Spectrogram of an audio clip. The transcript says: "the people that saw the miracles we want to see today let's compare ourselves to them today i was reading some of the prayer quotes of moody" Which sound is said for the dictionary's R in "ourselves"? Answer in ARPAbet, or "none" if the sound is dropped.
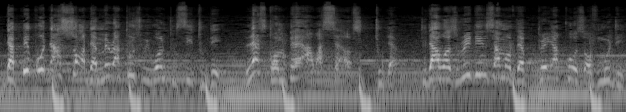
W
